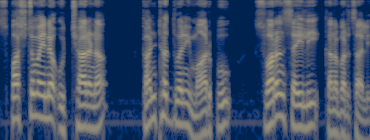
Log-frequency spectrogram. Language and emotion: Telugu, neutral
